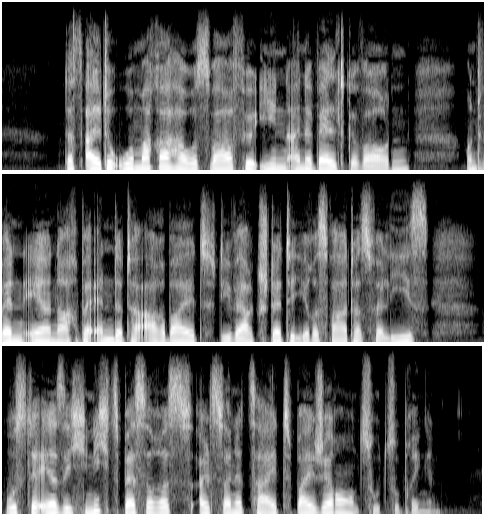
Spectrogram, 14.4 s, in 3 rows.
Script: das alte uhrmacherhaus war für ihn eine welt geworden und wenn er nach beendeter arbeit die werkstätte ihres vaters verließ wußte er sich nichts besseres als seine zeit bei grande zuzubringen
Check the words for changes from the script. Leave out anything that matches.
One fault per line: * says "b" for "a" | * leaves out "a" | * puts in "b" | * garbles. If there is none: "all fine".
all fine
